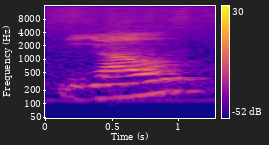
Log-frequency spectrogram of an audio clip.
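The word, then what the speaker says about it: يوم الدين: So the word now is Yawmuddini. Okay. And this alif is not pronounced, so we just put a swad on it. So Yawmuddini.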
